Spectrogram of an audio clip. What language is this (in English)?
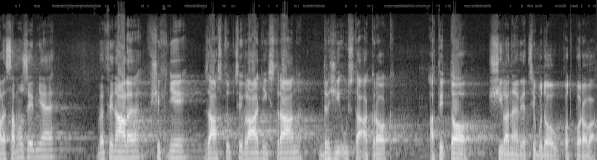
Czech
